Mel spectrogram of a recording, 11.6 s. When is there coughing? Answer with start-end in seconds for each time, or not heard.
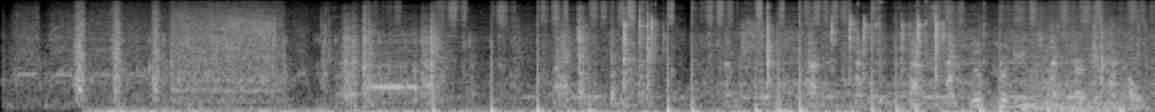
not heard.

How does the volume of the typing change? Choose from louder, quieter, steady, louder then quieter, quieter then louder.
louder.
